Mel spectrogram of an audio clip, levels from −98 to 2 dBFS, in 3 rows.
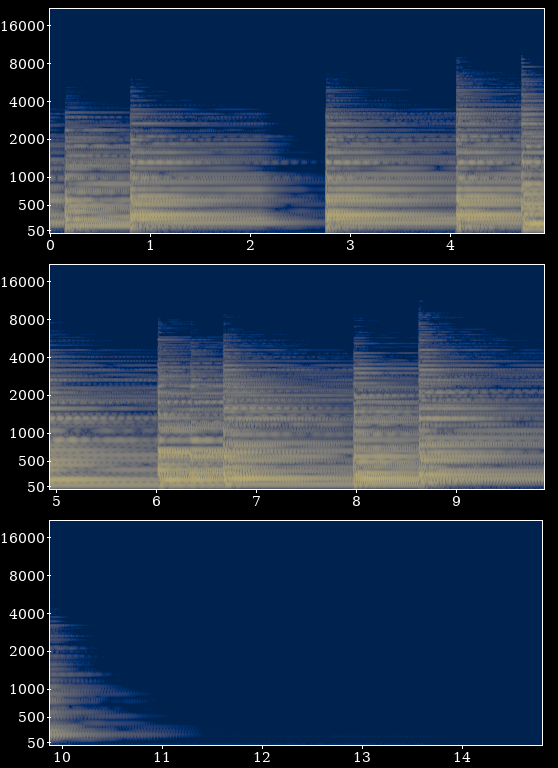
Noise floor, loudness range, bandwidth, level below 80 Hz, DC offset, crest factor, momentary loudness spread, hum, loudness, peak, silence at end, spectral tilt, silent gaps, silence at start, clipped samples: under -90 dBFS; 8 LU; 6.4 kHz; -54 dBFS; under 0.1%; 18 dB; 12 LU; none; -31 LUFS; -14 dBFS; 4.6 s; -9 dB/octave; none; 0 s; under 0.1%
